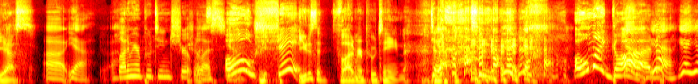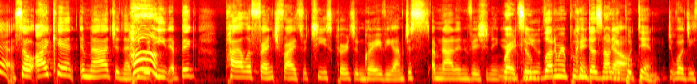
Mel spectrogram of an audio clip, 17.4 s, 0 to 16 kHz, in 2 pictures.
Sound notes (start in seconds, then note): 5.0 all laughing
